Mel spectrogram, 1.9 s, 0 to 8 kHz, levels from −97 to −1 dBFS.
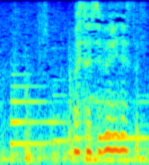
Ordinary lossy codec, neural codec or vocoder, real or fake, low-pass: none; none; real; none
